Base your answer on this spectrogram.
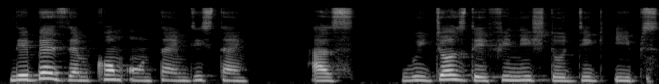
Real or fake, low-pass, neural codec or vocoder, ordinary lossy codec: real; 14.4 kHz; none; none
